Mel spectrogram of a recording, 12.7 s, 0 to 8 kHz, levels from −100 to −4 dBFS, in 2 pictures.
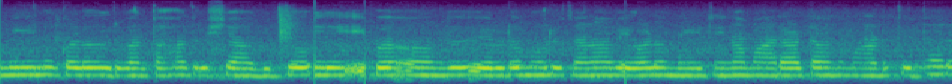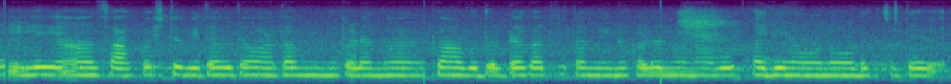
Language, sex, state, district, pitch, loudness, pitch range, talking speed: Kannada, female, Karnataka, Shimoga, 220 Hz, -25 LUFS, 220-225 Hz, 120 wpm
